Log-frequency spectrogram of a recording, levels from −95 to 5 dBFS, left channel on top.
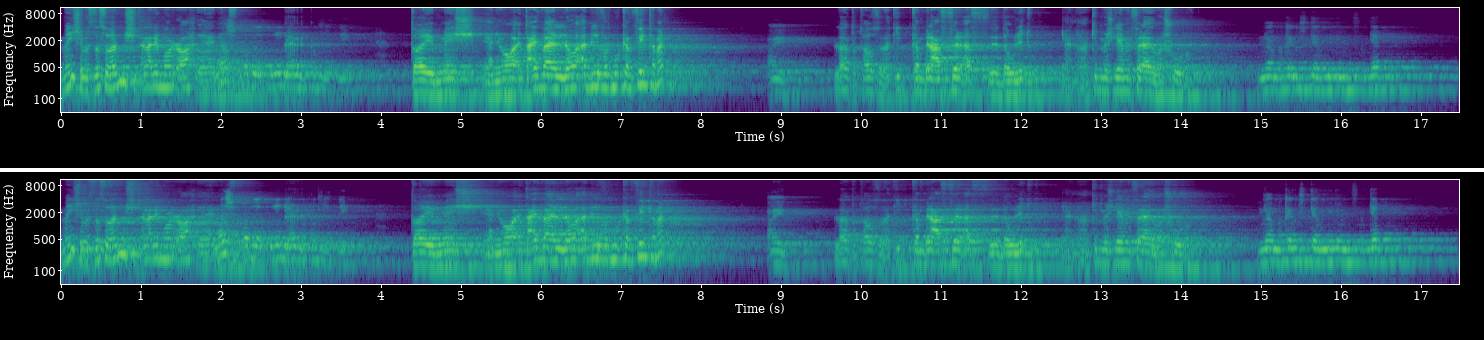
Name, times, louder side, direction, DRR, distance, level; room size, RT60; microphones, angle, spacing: voice 1, 0.0-2.1 2.8-2.9 4.4-7.6 9.7-12.2 12.5-14.1, left 3 dB, 75° left, 7 dB, 1.4 m, -24 dB
voice 2, 1.9-3.6 8.8-9.1 15.0-16.5, right 2 dB, 85° right, 3 dB, 2.5 m, -31 dB
28.5 x 19.0 x 7.2 m, 2.9 s
head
